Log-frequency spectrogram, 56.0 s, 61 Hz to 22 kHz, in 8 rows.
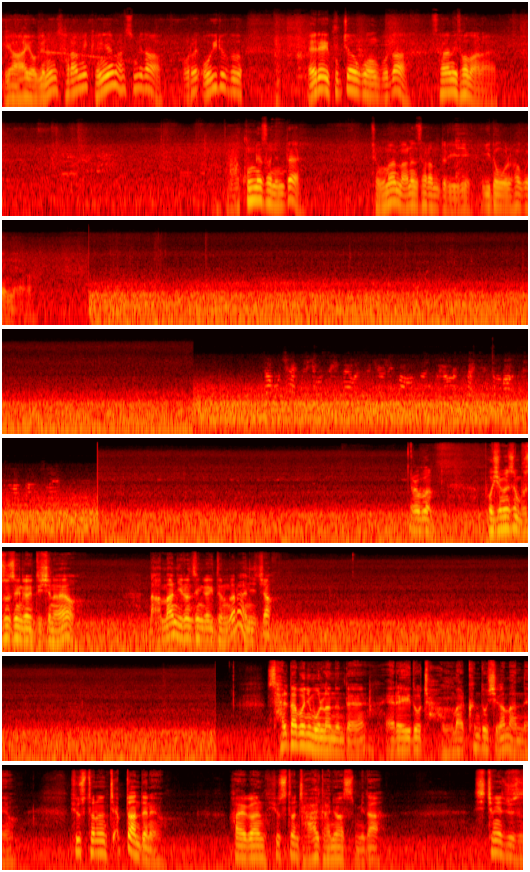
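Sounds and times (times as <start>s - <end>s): rushing air in cabin: 14.7s - 45.8s
runway rumble: 15.1s - 45.0s
jet engines at takeoff power: 15.1s - 45.7s, 49.3s - 55.8s.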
